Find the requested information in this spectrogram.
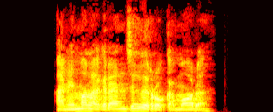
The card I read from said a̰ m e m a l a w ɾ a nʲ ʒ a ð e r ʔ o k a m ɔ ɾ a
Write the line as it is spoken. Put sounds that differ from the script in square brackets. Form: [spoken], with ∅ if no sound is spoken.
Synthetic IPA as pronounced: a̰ [n] e m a l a [ɣ] ɾ a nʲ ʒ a ð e r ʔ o k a m ɔ ɾ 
